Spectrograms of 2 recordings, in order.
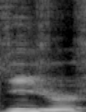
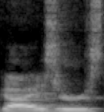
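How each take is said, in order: First: The first syllable rhymes with 'gee'. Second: The first syllable rhymes with 'guy'. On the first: This is the British regional pronunciation. "they call them geezers like old dudes" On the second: This is the local regional pronunciation. "Our region pronounced them geysers like dudes"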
